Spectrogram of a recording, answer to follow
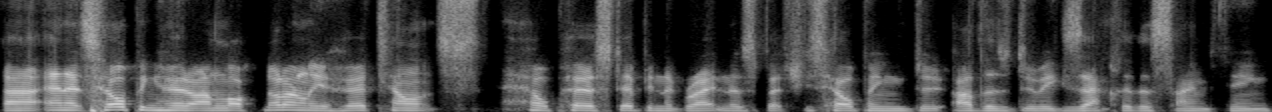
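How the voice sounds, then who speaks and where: In a dry, close, very clean recording with no echo and a silent background, a man with an Australian accent and a bright, sharp tone speaks at a fairly quick pace with fairly even intonation. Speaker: podcast host. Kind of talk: interview podcast.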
